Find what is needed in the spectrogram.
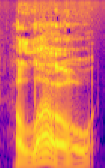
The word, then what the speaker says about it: HELO: Take the fact that email headers actually have two from fields, H-E-L-O, pronounced hello, and mail from.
